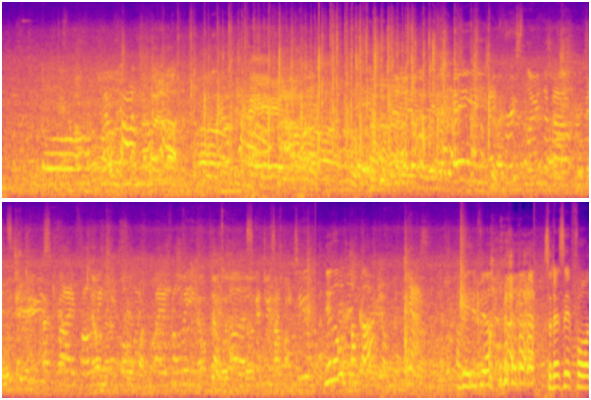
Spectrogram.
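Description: A crowd of young people talks and laughs nearby.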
